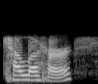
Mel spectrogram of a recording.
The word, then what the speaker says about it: Kelleher: connect with you well Kelleher is three syllables sometimes people spell it wrong because it's a hard word but it's it's Kelleher and that's a little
